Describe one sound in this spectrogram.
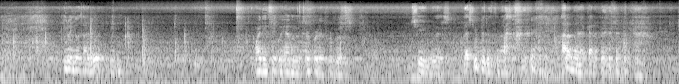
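A man talks calmly, heard through a television speaker.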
